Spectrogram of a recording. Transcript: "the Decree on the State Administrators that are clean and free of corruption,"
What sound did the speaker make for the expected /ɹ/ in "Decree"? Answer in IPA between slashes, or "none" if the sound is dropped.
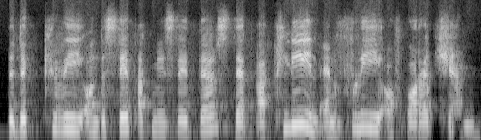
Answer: /ɹ/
